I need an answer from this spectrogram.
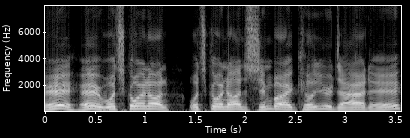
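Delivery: put-on Canadian accent. Riffing on a Canadian Lion King, voicing the villain, Scar with a Canadian accent. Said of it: "Simba with a Canadian accent".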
